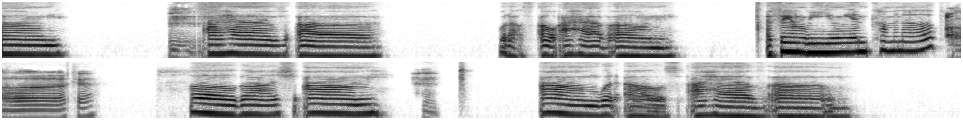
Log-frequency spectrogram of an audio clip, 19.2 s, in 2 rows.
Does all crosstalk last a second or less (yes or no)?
yes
